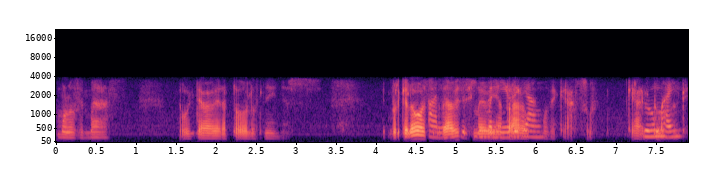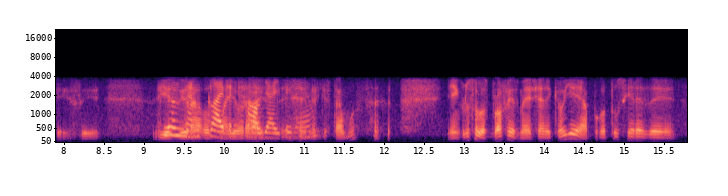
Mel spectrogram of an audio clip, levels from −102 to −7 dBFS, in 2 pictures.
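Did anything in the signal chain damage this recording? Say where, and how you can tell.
No, nothing in the chain damaged this speech: the top ending near 3.7 kHz and the 300–3400 Hz line band are simply what G.711 A-law telephone coding at 64 kbps passes after the call's normal microphone processing.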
